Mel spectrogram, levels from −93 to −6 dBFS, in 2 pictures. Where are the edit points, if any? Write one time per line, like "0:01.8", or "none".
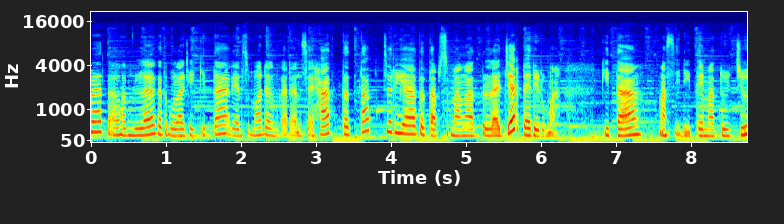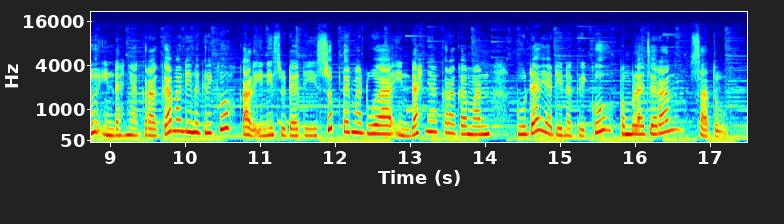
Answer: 0:01.8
